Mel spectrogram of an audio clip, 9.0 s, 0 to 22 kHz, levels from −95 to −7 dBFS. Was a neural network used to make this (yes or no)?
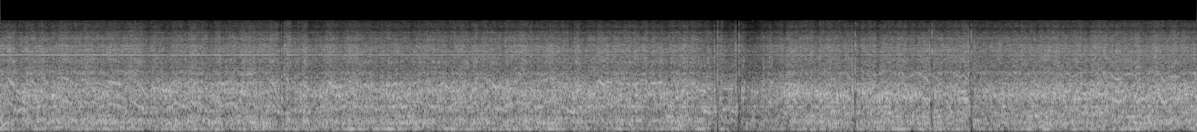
no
